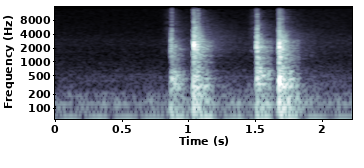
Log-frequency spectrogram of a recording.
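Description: Two pairs of sharp clicks, each pair a quick double tap, about half a second apart and starting about a second in.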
